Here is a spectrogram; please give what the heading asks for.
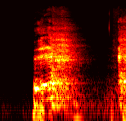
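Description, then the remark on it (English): After a moment of quiet, a single loud sneeze bursts out, a harsh explosive blast that fades quickly, with another short noise starting just at the end. “I was just going to say, I definitely have the dad sneeze.”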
